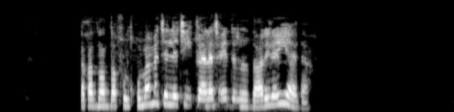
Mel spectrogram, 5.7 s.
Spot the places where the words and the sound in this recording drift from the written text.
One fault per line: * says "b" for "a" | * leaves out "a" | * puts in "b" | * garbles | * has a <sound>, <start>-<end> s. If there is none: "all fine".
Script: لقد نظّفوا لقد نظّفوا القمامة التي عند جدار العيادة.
* leaves out "لقد نظّفوا"
* puts in "كانت"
